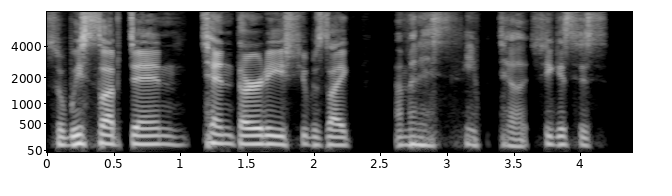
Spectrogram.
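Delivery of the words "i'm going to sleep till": put-on quiet, little, soft voice. Retelling how a friend said she'd sleep late: imitating a quiet little soft voice. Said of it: "this quiet little soft voice".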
